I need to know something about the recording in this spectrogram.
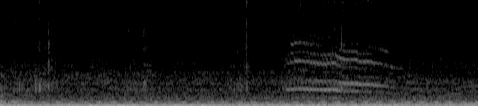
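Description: A single short animal call with a slightly falling pitch, about one and a half seconds in, over a steady low rumble.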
